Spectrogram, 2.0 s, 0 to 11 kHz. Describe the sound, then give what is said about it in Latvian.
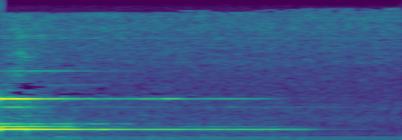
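A parliamentary voting bell sounds as a steady electronic ringing tone, sustained for about a second and a half before fading slightly, heard alone over a low room hum, calling a vote on proposal 19 by Defence Minister Pabriks. “Lūdzu, zvanu balsosim par 19.”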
